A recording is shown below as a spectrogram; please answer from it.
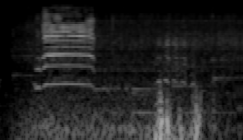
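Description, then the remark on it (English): A baby goat trapped in a pit in the Philippines, being rescued by a family, gives one high, wavering bleat, loud, followed by a couple of deeper answering calls and some low rustling and thumps in the background. “A family in the Philippines rescued a baby goat that was trapped in a pit and then helped reunite it with its mother, and this is what it sounded like.”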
